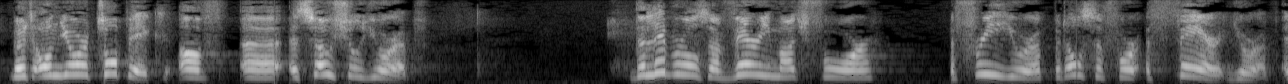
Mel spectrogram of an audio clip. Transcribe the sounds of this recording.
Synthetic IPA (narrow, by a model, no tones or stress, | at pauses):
b̥ʌɾn̩jə˞tʰɑpɪkʰʌvəsoʊʃəl̩ˠjʊɹəp | ðəlɪbəɹəl̩ˠzə˞vɛɹimʌt͡ʃfəɹ | əfɹijʊɹəp̚b̥ʌɾɔlˠsoʊfə˞ʔəfɛɹjʊɹə̰p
